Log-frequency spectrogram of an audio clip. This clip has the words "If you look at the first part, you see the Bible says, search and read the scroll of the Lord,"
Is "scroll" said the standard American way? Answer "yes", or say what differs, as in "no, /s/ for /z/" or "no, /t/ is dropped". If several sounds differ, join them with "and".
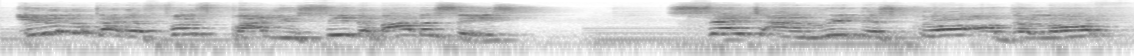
no, /l/ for /ɹ/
